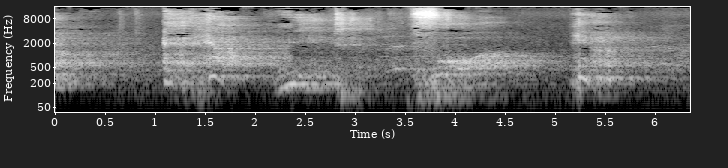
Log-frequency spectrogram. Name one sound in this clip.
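A man speaks with passion into a microphone, his voice echoing through a large hall.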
